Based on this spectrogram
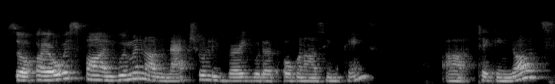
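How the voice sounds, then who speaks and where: In a non-native accent, a woman with a dark, mellow tone speaks at medium pitch and a moderate pace. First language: not English. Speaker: engineering leader giving a talk on career growth. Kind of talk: presentation talk.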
